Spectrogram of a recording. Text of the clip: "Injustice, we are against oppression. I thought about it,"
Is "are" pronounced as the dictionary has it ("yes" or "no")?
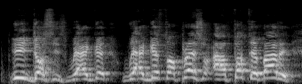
no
